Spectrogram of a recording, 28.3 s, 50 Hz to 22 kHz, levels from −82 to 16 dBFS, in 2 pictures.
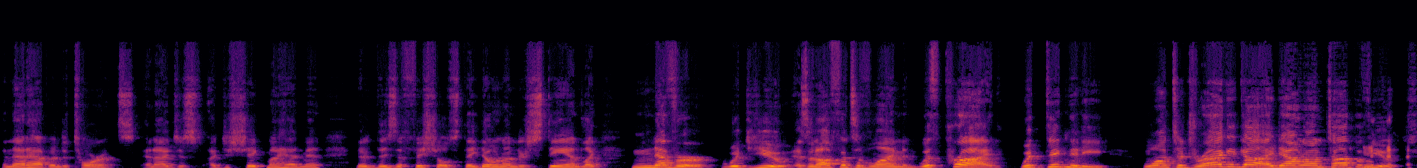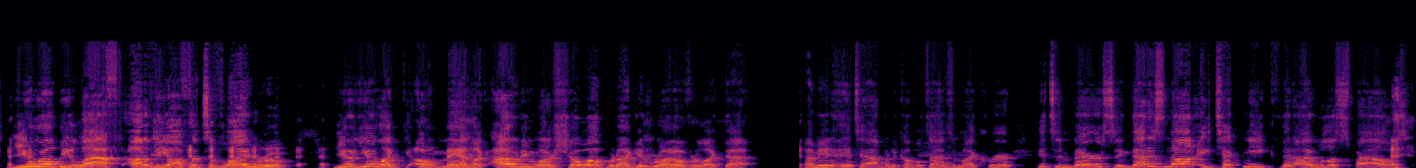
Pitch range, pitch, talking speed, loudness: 170-250 Hz, 220 Hz, 195 wpm, -20 LUFS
